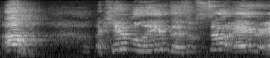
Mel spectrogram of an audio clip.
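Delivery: high, loud hammed-up outburst; mock angry bride. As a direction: yell it like a furious bride whose honeymoon is ruined. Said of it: "she's gonna be like".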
